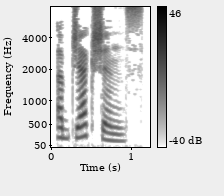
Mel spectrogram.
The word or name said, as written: objections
